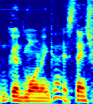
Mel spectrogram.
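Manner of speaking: soft voice with the voice cracking. A guest greeting the hosts at the start of the segment, voice cracking. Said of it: "Oh, my voice cracked".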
